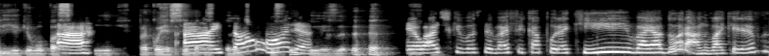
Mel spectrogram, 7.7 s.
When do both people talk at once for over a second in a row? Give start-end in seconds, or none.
1.8-3.2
